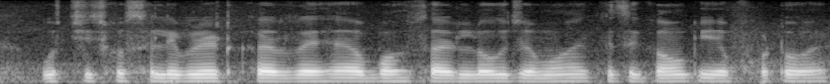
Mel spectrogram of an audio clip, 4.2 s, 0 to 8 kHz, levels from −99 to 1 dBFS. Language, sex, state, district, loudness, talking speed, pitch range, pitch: Hindi, male, Bihar, Muzaffarpur, -15 LUFS, 275 wpm, 115-120 Hz, 115 Hz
